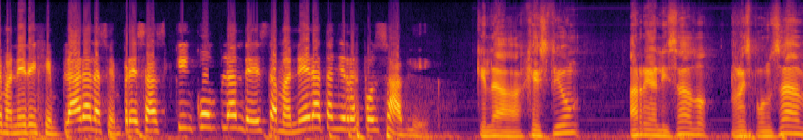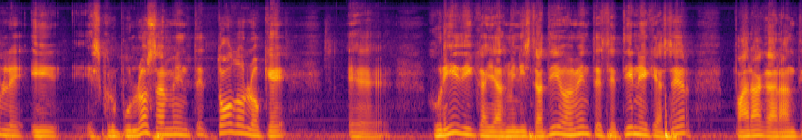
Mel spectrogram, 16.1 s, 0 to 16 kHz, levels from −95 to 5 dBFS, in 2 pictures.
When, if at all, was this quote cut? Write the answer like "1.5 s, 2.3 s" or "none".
none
